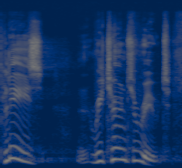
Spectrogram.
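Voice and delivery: high, put-on British lady navigation-device voice. Describing a phone navigation app, imitating its British woman's voice. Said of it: "I have a British lady's voice on here".

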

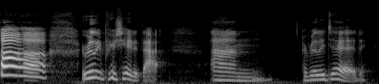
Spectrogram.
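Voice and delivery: choked up. Talking about a film scene that moved them: choked up. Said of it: "really, really choked up".

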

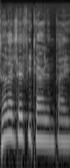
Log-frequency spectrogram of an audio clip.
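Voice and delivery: put-on fond, lingering, high doting mum voice, Irish accent. Imitating a friend's mum who is hard to get off the phone: imitating Eileen's Irish mum goodbye. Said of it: "Poor lovely Eileen was".

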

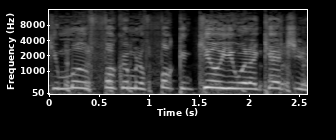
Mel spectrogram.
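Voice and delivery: shrill, full-volume, menacing high scream. Telling a story, quoting a man who was screaming at him; retelling a man screaming. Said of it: "And he's screaming".

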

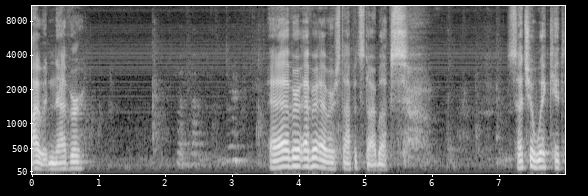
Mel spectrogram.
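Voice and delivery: mock preachy sermonizing, low, hushed, sanctimonious. Imitating the kind of person who gives sermons on certain topics, mock-sanctimonious. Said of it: "a sanctimonious sermon from them".

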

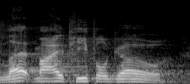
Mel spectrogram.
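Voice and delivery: very slow, every word drawn out. Retelling Moses confronting Pharaoh, joking: Charlton Heston impression. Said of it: "put on his best Charlton Heston impression".

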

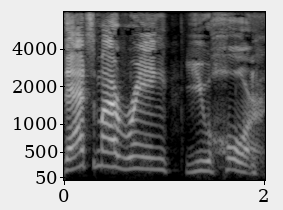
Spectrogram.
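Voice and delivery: put-on demonic shouting voice. Recapping a scene where Josephine confronts Nicole, imitate Josephine's demonic shout. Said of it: "shouts at her in a demonic voice".

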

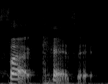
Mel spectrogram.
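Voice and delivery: words spoken through weeping, tearful crying voice. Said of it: "I'm crying".

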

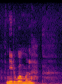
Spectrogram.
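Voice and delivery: play-acted voice on the verge of crying. Retelling what a driver said on the radio after the race: imitating a near-tearful driver. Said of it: "He was on the verge of crying".

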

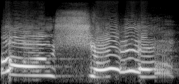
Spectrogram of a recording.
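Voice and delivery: sudden scream, very high and very loud. Retelling a friend waking up as the car crashes: imitating someone screaming. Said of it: "Joe opens his eyes and screams".

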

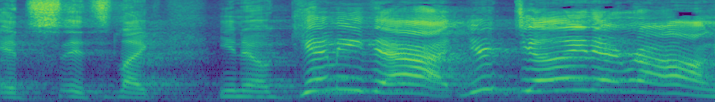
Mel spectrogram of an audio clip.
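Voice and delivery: put-on high, whiny sing-song child voice, drawn-out "that". Acting out people blaming each other in a room, imitating whiny talk. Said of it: "whiny talk zone".

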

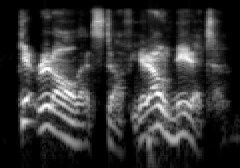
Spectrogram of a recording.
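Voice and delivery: rough put-on voice. Quoting what Nolan Bushnell says to complicated game pitches: imitating Nolan Bushnell. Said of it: "I don't have a very good Nolan Bushnell accent".

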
